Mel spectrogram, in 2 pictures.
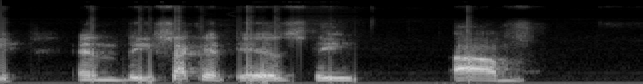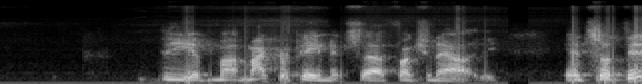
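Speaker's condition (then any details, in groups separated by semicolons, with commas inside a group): No condition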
